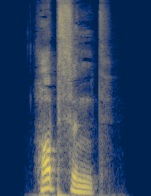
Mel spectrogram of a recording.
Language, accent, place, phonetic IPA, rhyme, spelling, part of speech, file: German, Germany, Berlin, [ˈhɔpsn̩t], -ɔpsn̩t, hopsend, verb, De-hopsend.ogg
- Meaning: present participle of hopsen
